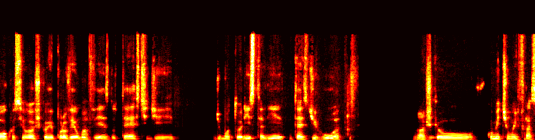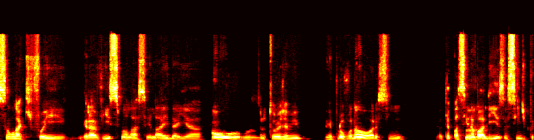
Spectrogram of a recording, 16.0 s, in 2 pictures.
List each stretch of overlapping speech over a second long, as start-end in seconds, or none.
none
